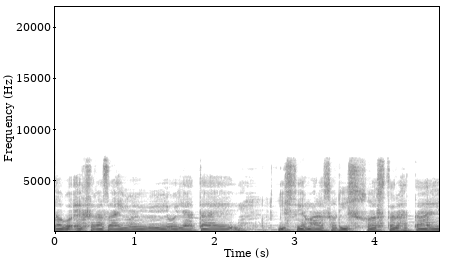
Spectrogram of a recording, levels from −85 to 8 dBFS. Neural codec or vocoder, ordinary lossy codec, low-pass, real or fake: codec, 16 kHz, 16 kbps, FreqCodec, larger model; none; 7.2 kHz; fake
